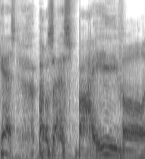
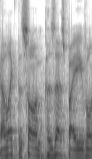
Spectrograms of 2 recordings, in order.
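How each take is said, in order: First: Slow, rasping whisper of the title; eerie whisper. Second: Said in the usual way. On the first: Retold or imitated. Singer echoes song title.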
